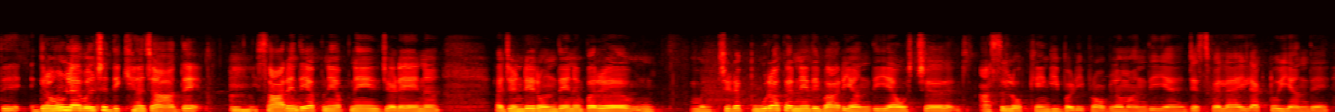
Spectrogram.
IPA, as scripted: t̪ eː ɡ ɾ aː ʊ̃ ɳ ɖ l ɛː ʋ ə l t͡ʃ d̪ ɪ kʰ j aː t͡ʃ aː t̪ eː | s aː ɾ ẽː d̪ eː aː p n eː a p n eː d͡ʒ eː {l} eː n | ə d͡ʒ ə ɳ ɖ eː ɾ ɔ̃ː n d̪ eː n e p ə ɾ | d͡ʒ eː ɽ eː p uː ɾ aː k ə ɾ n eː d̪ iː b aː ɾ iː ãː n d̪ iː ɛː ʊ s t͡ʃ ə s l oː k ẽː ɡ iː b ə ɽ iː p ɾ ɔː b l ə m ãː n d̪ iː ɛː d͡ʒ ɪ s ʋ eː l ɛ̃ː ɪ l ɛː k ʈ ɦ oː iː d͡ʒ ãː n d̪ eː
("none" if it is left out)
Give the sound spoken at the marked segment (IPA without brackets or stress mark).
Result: ɽ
